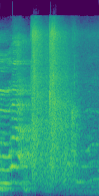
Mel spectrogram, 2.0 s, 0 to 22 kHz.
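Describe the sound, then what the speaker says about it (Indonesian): A group claps twice in a quick pair during an anti-bullying session at an elementary school, with voices talking just before and the noisy room continuing after. "Tepuk 2"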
